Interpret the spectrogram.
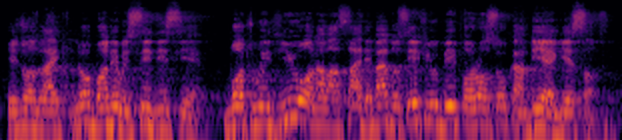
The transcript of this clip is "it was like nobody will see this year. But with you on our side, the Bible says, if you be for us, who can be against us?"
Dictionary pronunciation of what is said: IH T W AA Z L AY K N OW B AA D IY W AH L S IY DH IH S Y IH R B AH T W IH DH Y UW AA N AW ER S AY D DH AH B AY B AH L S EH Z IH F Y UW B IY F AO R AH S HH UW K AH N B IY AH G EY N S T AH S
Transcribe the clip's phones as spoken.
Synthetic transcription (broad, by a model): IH T W AA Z L AY K N OW B AA D IY W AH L S IY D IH S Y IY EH B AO T W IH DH Y UW AA N AW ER S AY D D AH B AY B AH L S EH IH F Y UW B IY F AO R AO S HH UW K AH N B IY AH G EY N S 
